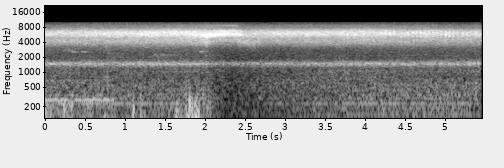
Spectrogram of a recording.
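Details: Dense chorus of thirteen-year periodical cicadas covering a tree, an emergence reaching up to 1.5 million per acre; a continuous high droning whine with a steady band and a fainter lower tone, swelling briefly around two seconds.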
